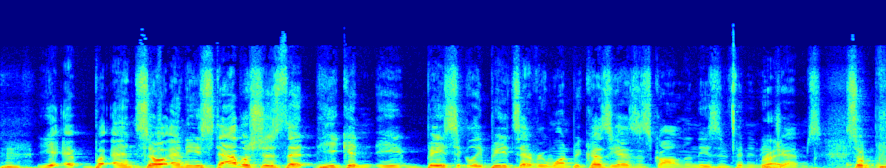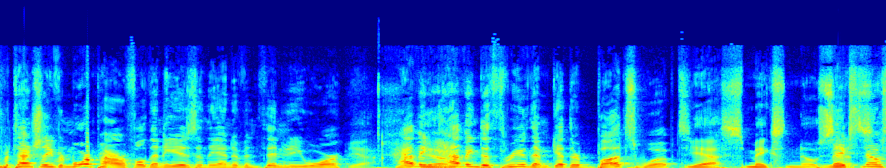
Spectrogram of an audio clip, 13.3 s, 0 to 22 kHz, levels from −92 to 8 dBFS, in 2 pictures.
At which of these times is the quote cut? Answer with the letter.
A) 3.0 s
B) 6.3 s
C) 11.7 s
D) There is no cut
B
